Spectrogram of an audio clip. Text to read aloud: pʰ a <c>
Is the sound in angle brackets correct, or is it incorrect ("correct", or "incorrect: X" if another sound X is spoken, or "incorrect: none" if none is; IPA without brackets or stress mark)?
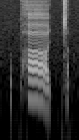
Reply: correct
